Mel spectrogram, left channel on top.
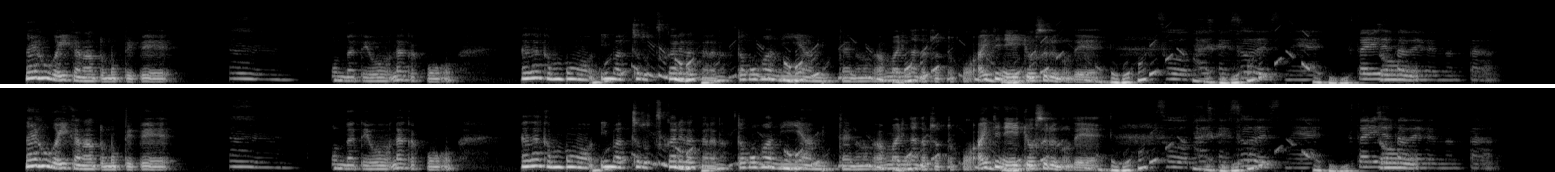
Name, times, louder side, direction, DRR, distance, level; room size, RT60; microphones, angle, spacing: voice 1, 0.3-1.7 3.3-4.8 5.2-11.5 13.8-14.2, right 2 dB, 30° right, 0.6 m, -23 dB
voice 2, 2.3-2.9 11.6-13.2 13.6-14.9, left 1 dB, 5° right, 3.4 m, -36 dB
sound 1, 5.9-11.7 11.9-13.5, left 1 dB, 85° left, 1.2 m, -24 dB
20.0 x 7.4 x 2.2 m
head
